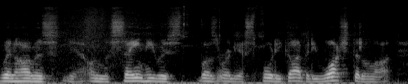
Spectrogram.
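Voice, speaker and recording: A man speaks with a New Zealand accent. His pace is fairly quick. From New Zealand, Upper Hutt (Wellington). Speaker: sports podcast host. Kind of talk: casual chat.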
